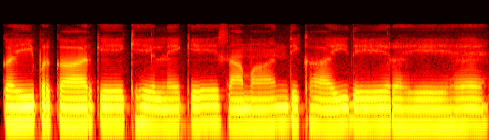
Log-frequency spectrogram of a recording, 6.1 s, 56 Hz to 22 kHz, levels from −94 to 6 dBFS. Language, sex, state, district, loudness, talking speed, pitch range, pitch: Hindi, male, Rajasthan, Jaipur, -16 LUFS, 100 wpm, 110-115 Hz, 110 Hz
